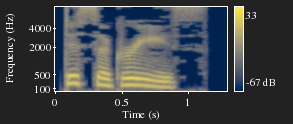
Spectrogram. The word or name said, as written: disagrees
